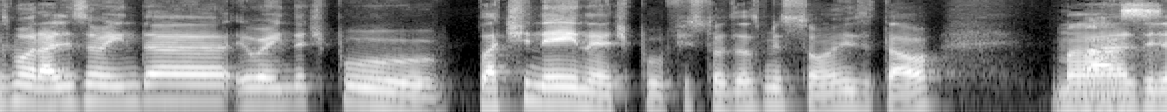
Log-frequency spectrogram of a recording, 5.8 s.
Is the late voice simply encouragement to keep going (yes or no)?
yes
